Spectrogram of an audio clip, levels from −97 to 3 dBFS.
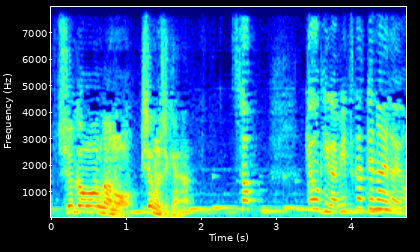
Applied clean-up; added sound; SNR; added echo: none; none; none; none.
